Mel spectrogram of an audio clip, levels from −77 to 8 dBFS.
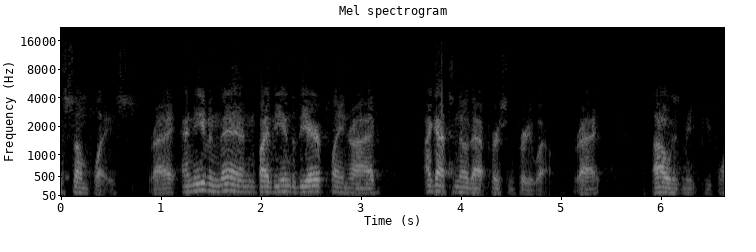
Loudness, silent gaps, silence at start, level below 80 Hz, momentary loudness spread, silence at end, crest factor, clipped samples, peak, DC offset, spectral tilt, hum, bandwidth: -37 LUFS; none; 0 s; -68 dBFS; 14 LU; 0 s; 22 dB; under 0.1%; -16 dBFS; under 0.1%; -6 dB/octave; none; 16 kHz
